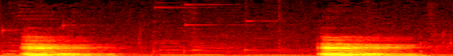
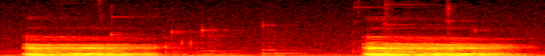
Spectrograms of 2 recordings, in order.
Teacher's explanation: 需要你把你的舌尖稍稍的往上翘，在这个牙齿后面的这个部分翘起来之后呢，不要触碰到牙齿后面这个部分。然后在这个过程当中呢，让声带震动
